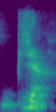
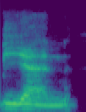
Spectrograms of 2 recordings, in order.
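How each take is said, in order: First: The word is said as one syllable. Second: The word is split into two syllables. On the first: The speaker calls it right. "it's one big syllable" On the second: The speaker calls it wrong. "it's not bien"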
